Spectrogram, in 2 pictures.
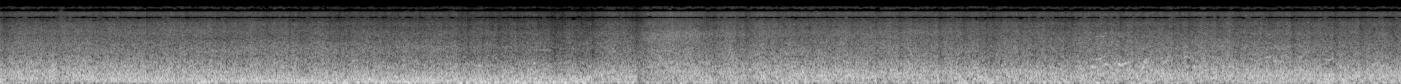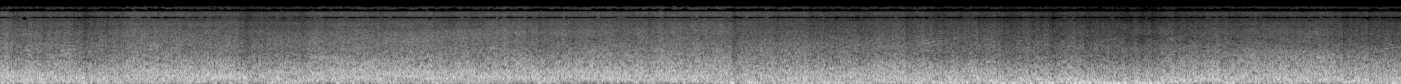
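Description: Ocean surf breaking and washing up the sand in a steady rush, with wind buffeting the microphone.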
